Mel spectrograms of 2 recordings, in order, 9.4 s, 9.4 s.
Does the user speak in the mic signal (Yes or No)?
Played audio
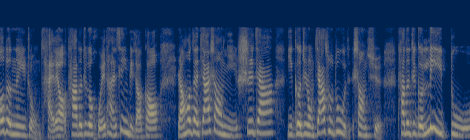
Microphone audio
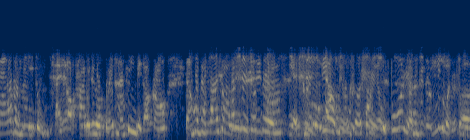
Yes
